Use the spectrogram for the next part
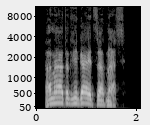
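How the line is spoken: Hoarse wheeze. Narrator (Russian): прохрипел маг впереди

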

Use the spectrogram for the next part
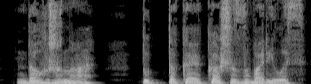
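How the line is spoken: Breathless exhale. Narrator (Russian): выдохнул Валентин

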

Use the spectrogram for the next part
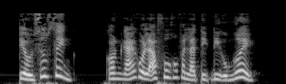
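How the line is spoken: Loud shout. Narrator (Vietnamese): Hoạt Diêm Vương La Tù quát to

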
